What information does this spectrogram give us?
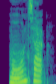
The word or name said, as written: morgensang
